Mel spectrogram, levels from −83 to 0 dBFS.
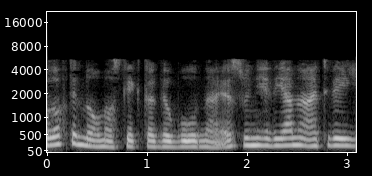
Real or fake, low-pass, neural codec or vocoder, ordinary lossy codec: fake; 5.4 kHz; codec, 16 kHz in and 24 kHz out, 0.8 kbps, FocalCodec, streaming, 65536 codes; MP3, 32 kbps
